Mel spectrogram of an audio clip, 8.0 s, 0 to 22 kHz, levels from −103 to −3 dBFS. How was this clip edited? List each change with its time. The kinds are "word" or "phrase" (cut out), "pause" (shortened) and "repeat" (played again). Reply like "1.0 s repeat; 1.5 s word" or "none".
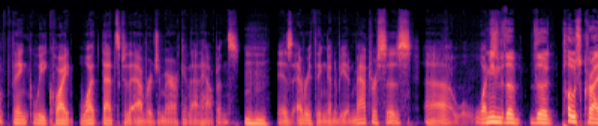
0.9 s word; 1.6 s phrase; 2.5 s word; 5.6 s pause; 6.7 s word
